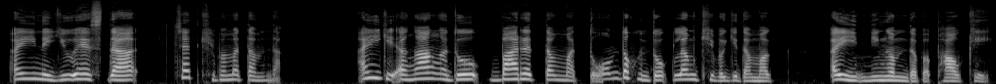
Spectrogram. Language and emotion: Manipuri, sad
